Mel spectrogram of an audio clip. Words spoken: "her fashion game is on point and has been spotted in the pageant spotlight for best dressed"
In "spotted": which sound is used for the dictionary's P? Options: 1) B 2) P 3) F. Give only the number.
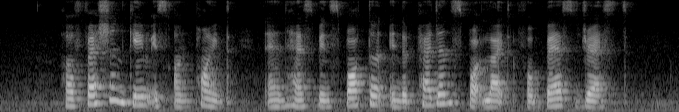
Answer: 2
